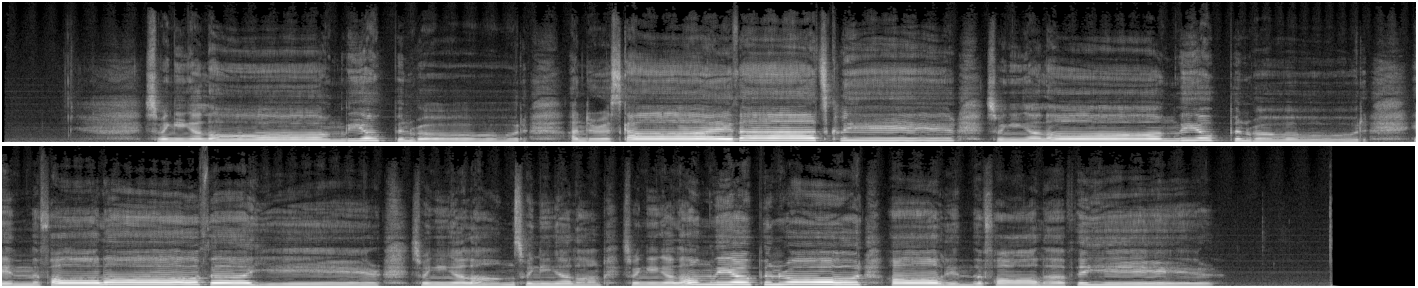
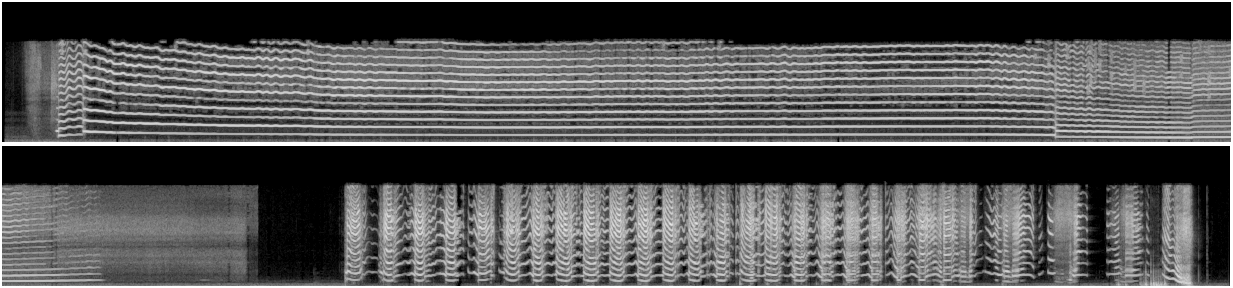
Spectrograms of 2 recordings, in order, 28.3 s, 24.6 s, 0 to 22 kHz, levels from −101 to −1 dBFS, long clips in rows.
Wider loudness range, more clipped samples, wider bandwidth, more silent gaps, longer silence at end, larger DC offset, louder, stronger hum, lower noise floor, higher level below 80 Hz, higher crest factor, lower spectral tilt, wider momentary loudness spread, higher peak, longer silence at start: about the same, 11 LU vs 9 LU; neither; about the same, 15.5 kHz vs 16.5 kHz; neither; first, 2.05 s vs 0.35 s; neither; about the same, -17 LUFS vs -15 LUFS; neither; first, -60 dBFS vs -50 dBFS; second, -68 dBFS vs -52 dBFS; about the same, 18 dB vs 18 dB; first, -5 dB/octave vs 2.5 dB/octave; first, 19 LU vs 10 LU; about the same, 0 dBFS vs 0 dBFS; first, 1.15 s vs 0.25 s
